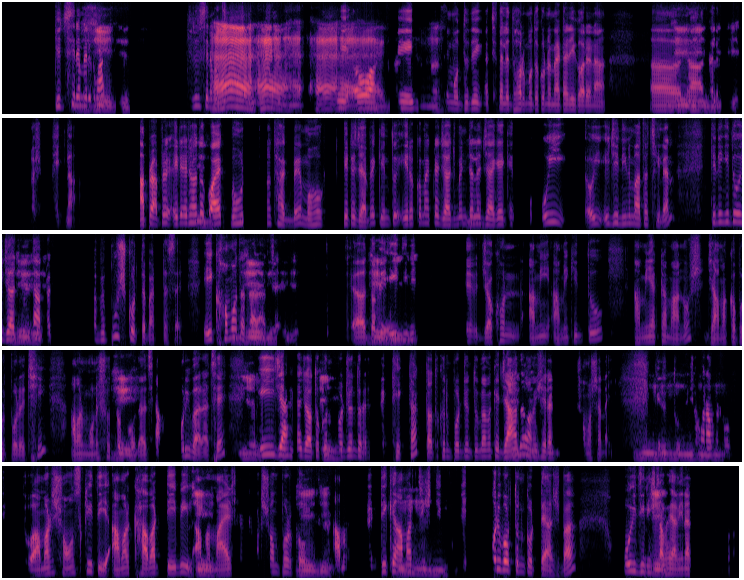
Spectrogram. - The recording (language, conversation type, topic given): Bengali, unstructured, আপনি কি কখনো কোনো বইয়ের চলচ্চিত্র রূপান্তর দেখেছেন, আর তা আপনার কেমন লেগেছে?
- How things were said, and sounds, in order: static; tapping; unintelligible speech; unintelligible speech; unintelligible speech; distorted speech; other background noise; in English: "জাজমেন্টাল"; unintelligible speech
